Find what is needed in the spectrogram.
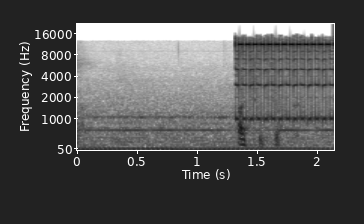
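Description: Game-show electronic sound effect: a brief, rapid ringing trill with a high bell-like tone, starting about a second and a half in and lasting under a second. It marks the answer being revealed on the letter board.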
